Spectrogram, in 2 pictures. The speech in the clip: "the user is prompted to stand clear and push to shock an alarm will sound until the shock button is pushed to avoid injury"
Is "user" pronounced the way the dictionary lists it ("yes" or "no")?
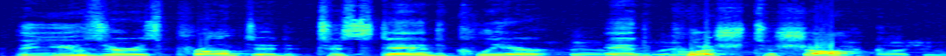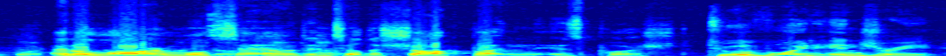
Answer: yes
